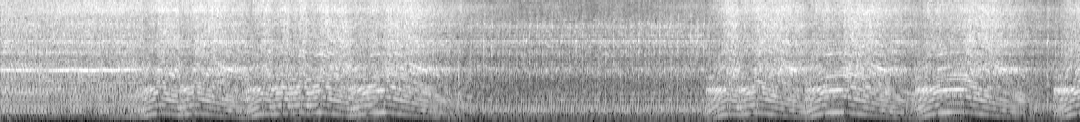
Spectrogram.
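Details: Customer's Stihl chainsaw after reassembly, owner's Bosch spark plug, started from full choke; idles, then revs cleanly up and down in quick bursts without bogging; idle a little high but otherwise running well, little carb adjustment needed.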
